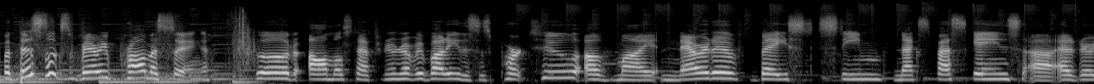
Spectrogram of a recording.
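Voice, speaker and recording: A woman's voice: a little high, normal speed, fairly bright tone, faint music behind. A young woman streamer giving casual, chatty commentary as she plays.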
